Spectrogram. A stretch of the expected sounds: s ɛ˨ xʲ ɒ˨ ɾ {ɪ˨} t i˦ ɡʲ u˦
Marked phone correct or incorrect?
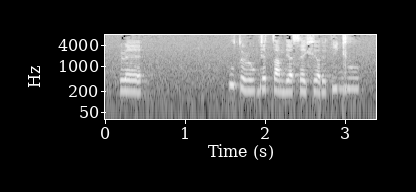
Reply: incorrect: ʏ˨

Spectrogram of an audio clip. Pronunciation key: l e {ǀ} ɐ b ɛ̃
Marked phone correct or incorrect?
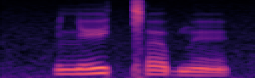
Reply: correct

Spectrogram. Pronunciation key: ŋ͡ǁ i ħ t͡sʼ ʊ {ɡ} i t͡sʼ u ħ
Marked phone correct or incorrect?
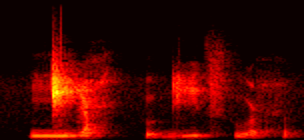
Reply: correct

